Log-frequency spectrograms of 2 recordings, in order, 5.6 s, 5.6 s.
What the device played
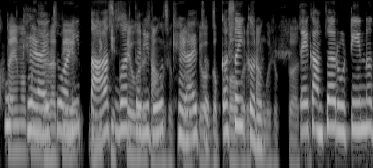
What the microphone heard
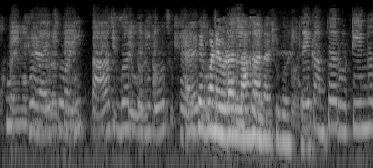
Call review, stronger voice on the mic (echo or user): user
